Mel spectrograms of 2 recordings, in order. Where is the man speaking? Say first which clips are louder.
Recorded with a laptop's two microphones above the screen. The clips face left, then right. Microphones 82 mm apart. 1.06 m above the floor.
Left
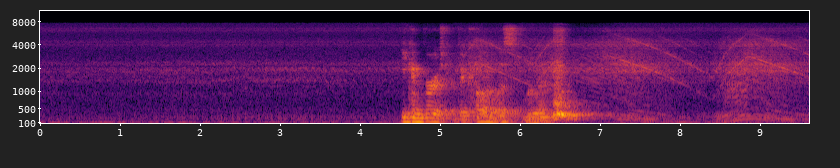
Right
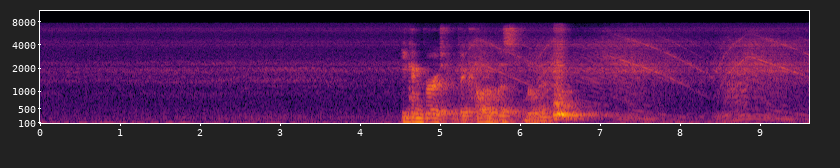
Left 2 dB; 35° left (ahead or behind), 1.8 m.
